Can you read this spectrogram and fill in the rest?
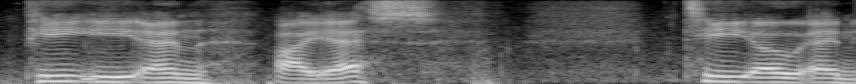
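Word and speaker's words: Penistone: eye because it's spelled P E N I S T O N E. So it looks like it looks like penis tone basically, but I think it's pronounced peniston as far as I know.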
